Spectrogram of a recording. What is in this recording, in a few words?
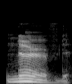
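"nerved", British English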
